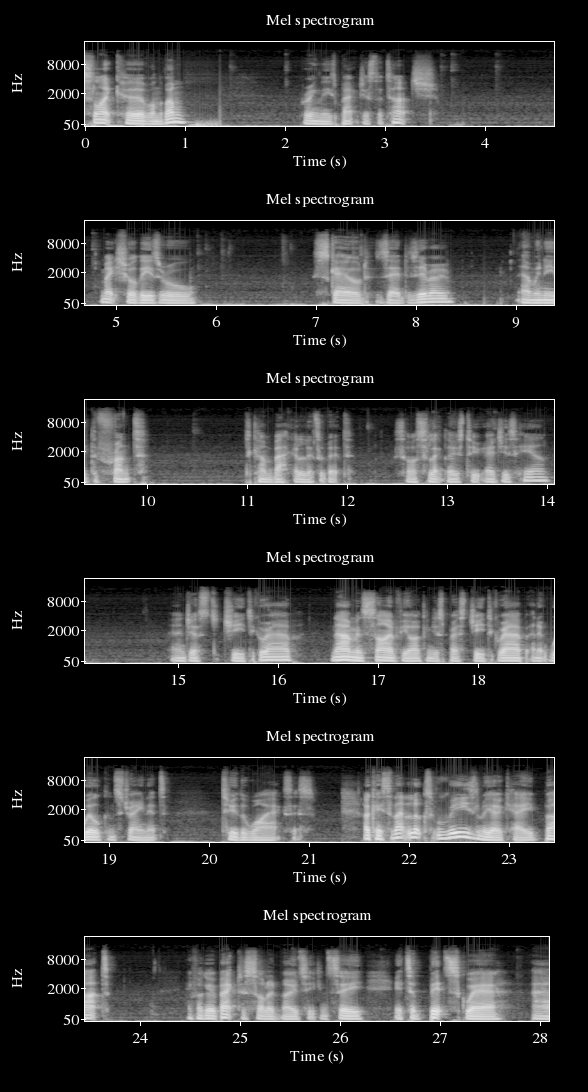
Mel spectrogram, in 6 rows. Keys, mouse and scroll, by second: 0.6 KP_3, 1.3 click, 2.1 g, 3.9 click, 5.6 s, 10.2-11.9 middle drag, 11.9 2, 12.6 click, 13.2 shift+click, 14.4 KP_3, 15.5 g, 22.0-25.0 middle drag, 25.2 click, 25.9-27.5 shift+middle drag, 27.5-28.0 scroll up 1.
